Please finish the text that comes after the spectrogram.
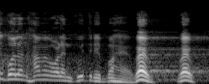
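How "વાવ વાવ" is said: mock barking; imitated dog bark. Dog barking at the singer, mock bark.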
